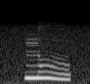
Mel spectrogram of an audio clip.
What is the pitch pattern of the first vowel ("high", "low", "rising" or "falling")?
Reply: falling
